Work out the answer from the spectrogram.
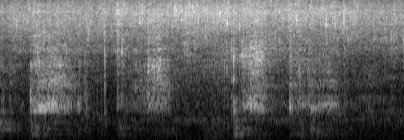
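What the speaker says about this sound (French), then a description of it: "Voilà, le sucre, on va bien venir le mélanger" Sugar stirred into melted butter in a pan for an apple crumble makes close, loud scraping and swishing in repeated strokes over a soft sizzle, with no voices.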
